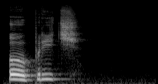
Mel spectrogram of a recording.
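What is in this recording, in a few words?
"ӧприч", Komi, female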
